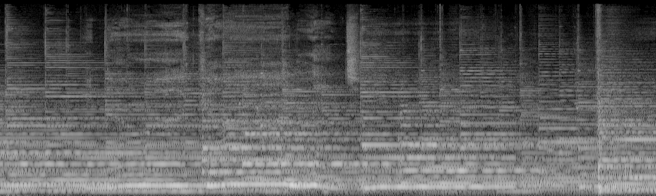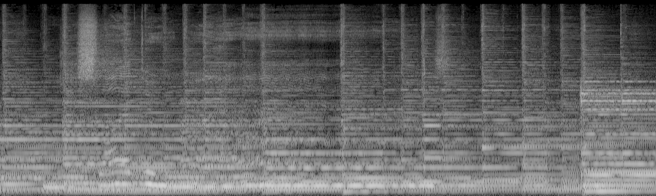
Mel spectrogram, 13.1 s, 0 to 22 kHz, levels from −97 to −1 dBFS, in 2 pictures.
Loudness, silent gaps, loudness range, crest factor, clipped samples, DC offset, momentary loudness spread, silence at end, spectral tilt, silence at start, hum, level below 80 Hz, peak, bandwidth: -26 LUFS; none; 4 LU; 14 dB; under 0.1%; under 0.1%; 7 LU; 0 s; -5.5 dB/octave; 0 s; none; -60 dBFS; -10 dBFS; over 20 kHz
